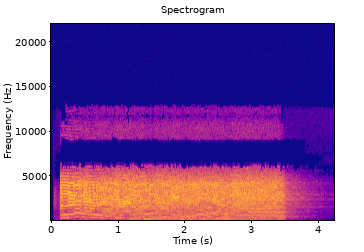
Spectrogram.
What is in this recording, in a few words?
Lick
